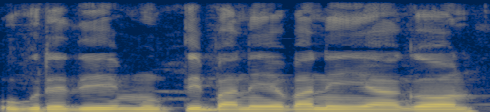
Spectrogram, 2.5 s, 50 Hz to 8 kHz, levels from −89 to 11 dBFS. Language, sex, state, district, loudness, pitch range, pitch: Chakma, male, Tripura, Unakoti, -14 LUFS, 120-125 Hz, 120 Hz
